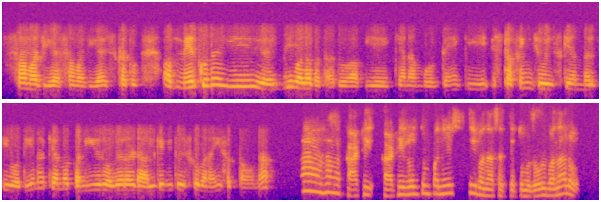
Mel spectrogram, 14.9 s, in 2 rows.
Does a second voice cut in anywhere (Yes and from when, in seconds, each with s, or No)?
No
